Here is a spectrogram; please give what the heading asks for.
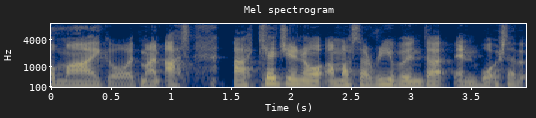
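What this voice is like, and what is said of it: Usual voice. Nothing is said of it.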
